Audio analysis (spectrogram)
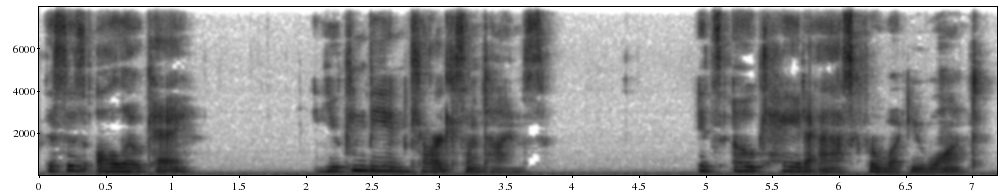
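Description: A woman guiding the listener through a visualization, coaching in short, deliberate phrases with a reassuring, instructive manner. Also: on the low side, steady tone. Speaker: guide leading a guided erotic confidence exercise. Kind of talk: guided visualization, second-person coaching.

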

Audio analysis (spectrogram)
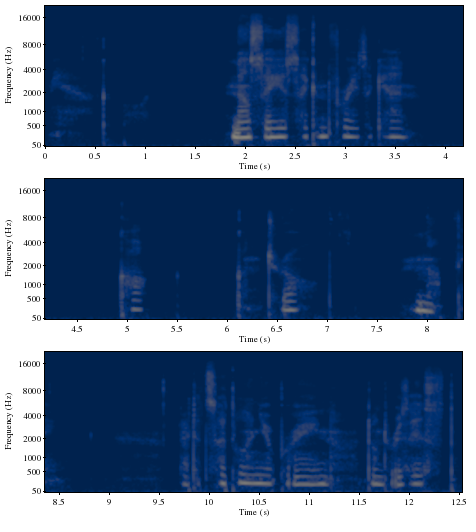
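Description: A woman speaking in an intimate, commanding and teasing erotic ASMR style, in a breathy whisper close to the mic. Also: medium pitch, flat delivery, takes it slowly, pauses often, dark tone, dry recording. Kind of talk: erotic ASMR, guided audio roleplay.

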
